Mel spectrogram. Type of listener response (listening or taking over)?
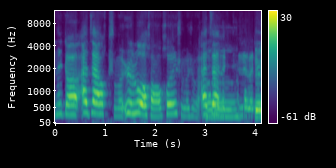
taking over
